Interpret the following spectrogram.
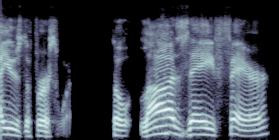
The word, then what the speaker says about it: laissez-faire: So laissez-faire, the emphasis on fair, and then one lesser used is laissez-faire.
